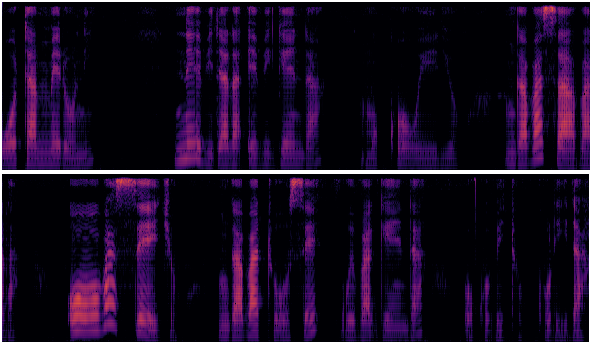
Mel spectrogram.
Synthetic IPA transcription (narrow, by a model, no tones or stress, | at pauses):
wotamːe̞ɾoni | ne̞ːβiɾalaʔe̞βiɡe̞ːnda | mukʰːo̞̰we̞ːɾjo̞ | ŋɡaβasaːβala | oβase̞ːco̞ | ŋɡaβatʰuːse̞ | we̞βa̰ɡe̞ːnda | o̞̰kuβitʰukːṵlḭɾa̰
